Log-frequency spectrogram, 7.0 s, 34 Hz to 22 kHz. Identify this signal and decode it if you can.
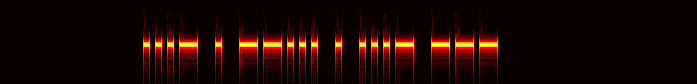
Morse code, heard as a keyed tone, about 20 wpm, 700 Hz. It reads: VE7EVO
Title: DXCC-100 Call Signs - 6 Characters - Repeated 2x - 20wpm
